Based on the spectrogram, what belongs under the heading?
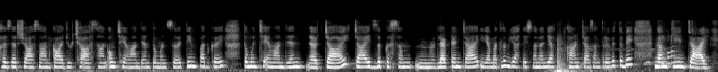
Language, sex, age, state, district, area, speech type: Kashmiri, female, 45-60, Jammu and Kashmir, Kupwara, urban, spontaneous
